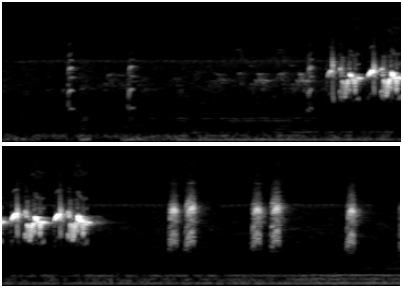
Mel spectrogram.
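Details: Sooty-headed bulbul singing aggressively to pressure rivals, used as a lure for wild birds: faint scattered chips, then a loud rapid chattering run lasting about a second, followed by short separate buzzy notes repeated at roughly half-second gaps; low hum beneath.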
